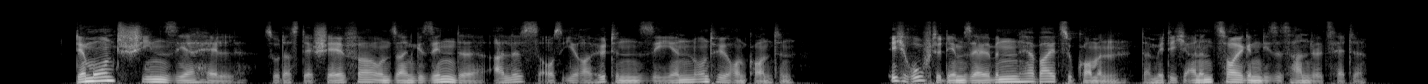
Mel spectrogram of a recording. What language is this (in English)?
German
